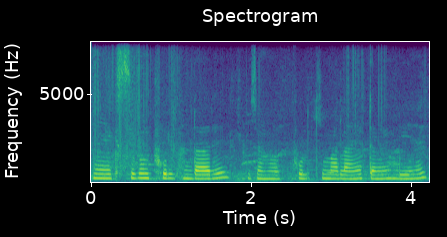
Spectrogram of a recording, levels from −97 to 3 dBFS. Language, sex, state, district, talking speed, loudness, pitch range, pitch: Hindi, female, Bihar, West Champaran, 155 wpm, -17 LUFS, 220-245 Hz, 230 Hz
